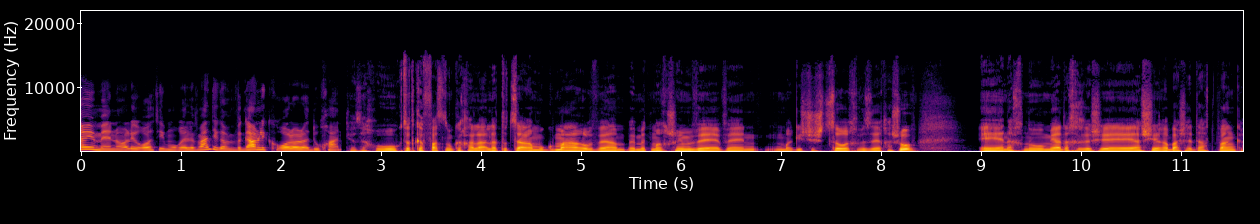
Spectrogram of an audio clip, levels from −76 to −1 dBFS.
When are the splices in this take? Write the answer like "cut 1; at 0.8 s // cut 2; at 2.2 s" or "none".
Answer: cut 1; at 2.6 s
